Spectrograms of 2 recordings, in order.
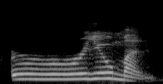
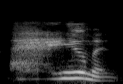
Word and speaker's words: human: our ha it's not it's not ruman or roman okay it's human double r like in portuguese did you know this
